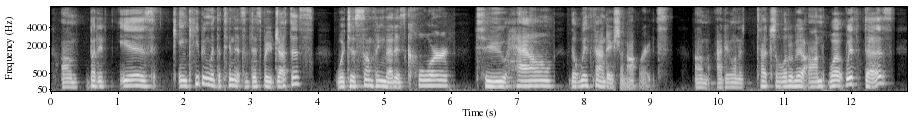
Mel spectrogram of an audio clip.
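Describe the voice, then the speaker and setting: In a very clean recording with a silent background, a man speaks with a Southern US accent. His fairly high voice moves at a moderate pace with ordinary pitch variation. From US South, Alabama. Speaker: foundation executive director. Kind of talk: interview. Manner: occasional pauses to get words out.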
